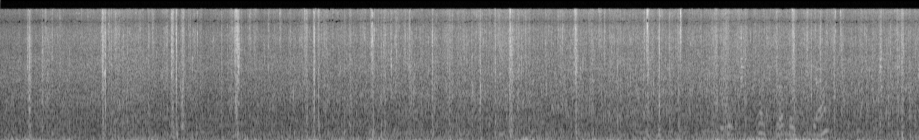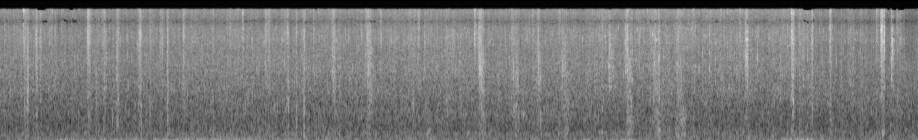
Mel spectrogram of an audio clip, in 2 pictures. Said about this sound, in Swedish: Här kommer en liten bäck med smältvatten som rinner ovanpå glaciären. Och det blir en djup blå nyans nästan. Där vattnet pålar fram. Som vilken bäck som helst.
